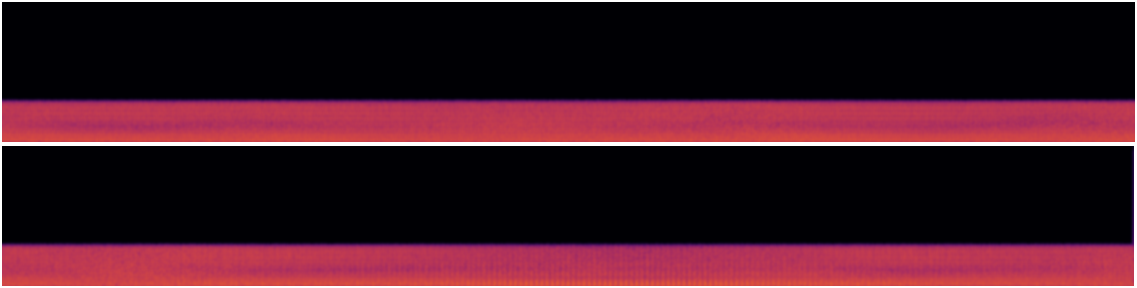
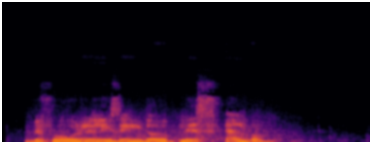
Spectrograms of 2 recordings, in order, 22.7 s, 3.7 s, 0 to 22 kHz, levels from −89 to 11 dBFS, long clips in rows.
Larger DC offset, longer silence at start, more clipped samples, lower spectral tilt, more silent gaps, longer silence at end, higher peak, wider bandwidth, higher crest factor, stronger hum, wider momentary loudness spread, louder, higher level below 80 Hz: neither; second, 0 s vs 0.25 s; neither; second, -0.5 dB/octave vs -7 dB/octave; neither; second, 0 s vs 0.95 s; about the same, -6 dBFS vs -8 dBFS; second, 6.8 kHz vs 7.6 kHz; first, 18 dB vs 12 dB; neither; second, 1 LU vs 7 LU; about the same, -22 LUFS vs -21 LUFS; first, -40 dBFS vs -66 dBFS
